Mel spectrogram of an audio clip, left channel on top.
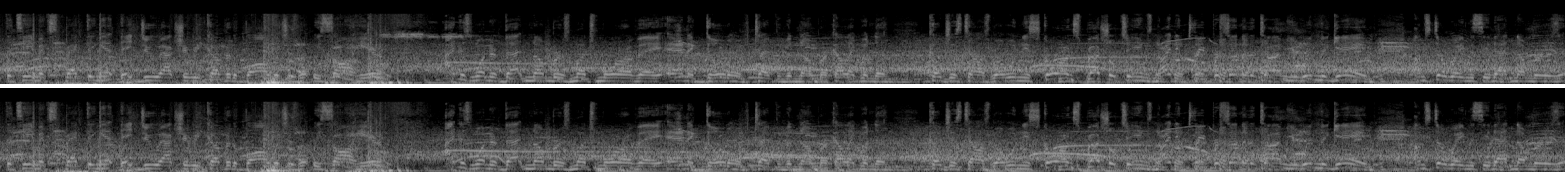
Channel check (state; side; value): normal; both; correlation 0.75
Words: the team expecting it, they do actually recover the ball, which is what we saw here. I just wonder if that number is much more of a anecdotal type of a number. Kind of like when the coaches tell us, well, when you score on special teams, 93% of the time you win the game. I'm still waiting to see that number is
